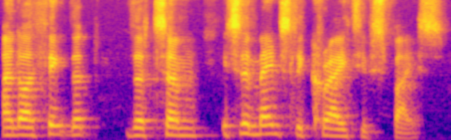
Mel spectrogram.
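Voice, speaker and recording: A man with a slightly higher-pitched voice talks casually on a podcast. He is chatty and rambles along in a jokey, informal way. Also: normal speed, a bit bright. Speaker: podcaster, guest on the show.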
